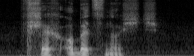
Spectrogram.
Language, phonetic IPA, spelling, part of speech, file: Polish, [ˌfʃɛxɔˈbɛt͡snɔɕt͡ɕ], wszechobecność, noun, Pl-wszechobecność.ogg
